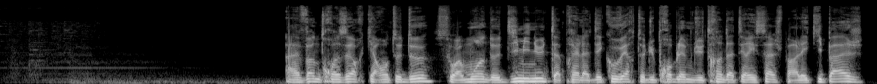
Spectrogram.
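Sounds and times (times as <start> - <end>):
shattering debris clattering: 0.0 - 3.5
loud crash of metal wreckage: 0.0 - 4.3
heavy low rumbling roar: 0.7 - 5.7
speech: 2.9 - 8.7.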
